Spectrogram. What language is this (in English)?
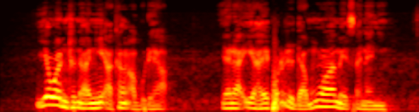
Hausa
